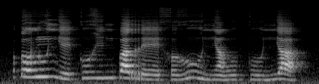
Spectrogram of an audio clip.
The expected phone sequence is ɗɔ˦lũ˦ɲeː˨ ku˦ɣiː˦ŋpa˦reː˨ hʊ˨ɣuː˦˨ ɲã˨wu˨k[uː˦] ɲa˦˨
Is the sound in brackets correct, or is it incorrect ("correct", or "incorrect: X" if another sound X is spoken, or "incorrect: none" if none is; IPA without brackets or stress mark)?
incorrect: uː˨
